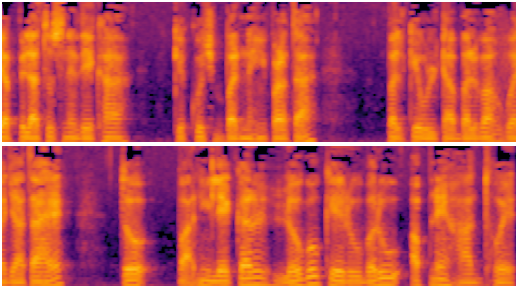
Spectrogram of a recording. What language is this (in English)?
Urdu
